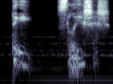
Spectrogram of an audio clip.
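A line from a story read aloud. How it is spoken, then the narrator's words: Old man's whisper. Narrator (Russian): прошептал старый волшебник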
